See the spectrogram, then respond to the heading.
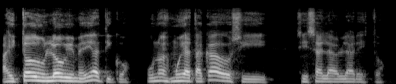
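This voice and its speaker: A man's voice: on the high side, fast talker. A man with an Argentine accent, a guest author in an interview, explaining at length and checking in with his listener. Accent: Argentine Spanish. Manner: explanatory, lecturing, checks in with "¿bien?".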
